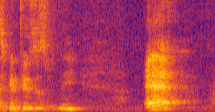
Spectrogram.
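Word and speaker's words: へ: the hirana for he however it's pronounced e just E when it's a particle it's E when it's in a word it's he this means to towards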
